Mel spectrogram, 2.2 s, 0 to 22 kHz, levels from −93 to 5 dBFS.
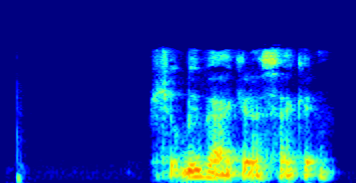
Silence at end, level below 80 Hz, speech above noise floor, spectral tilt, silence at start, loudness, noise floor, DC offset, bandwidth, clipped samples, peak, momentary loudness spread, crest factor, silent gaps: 0.2 s; -60 dBFS; 60 dB; -5.5 dB/octave; 0.95 s; -25 LUFS; -84 dBFS; under 0.1%; 7.8 kHz; under 0.1%; -8 dBFS; 10 LU; 20 dB; none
